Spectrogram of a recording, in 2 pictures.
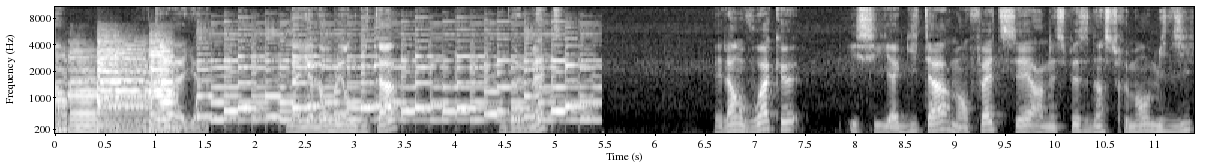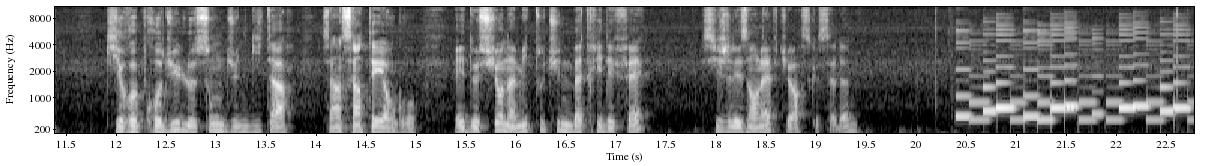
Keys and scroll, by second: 20.3 space, 22.6 space.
